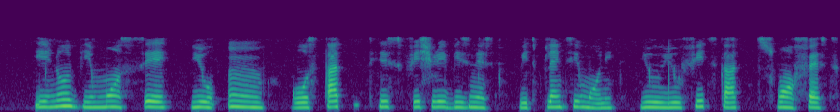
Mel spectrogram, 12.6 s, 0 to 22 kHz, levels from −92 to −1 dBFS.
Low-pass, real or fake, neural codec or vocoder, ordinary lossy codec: 5.4 kHz; real; none; none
